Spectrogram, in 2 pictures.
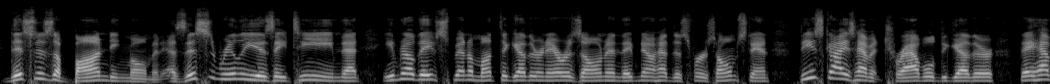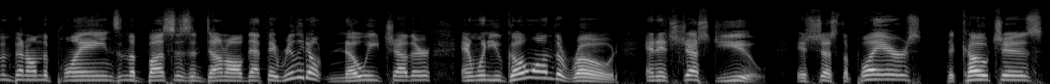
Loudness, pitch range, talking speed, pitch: -26 LUFS, 170-210 Hz, 195 wpm, 190 Hz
